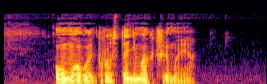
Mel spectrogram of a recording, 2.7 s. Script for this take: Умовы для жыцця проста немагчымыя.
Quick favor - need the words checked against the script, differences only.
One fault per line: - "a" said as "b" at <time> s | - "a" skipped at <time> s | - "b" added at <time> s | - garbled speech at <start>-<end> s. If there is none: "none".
- "для жыцця" skipped at 0.9 s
